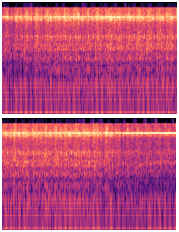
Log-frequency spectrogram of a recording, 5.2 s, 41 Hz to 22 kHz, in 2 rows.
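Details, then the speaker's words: 2.0 SOHC engine after cylinder head rebuild with six new valves following a broken timing belt on an interference engine: even, steady idle, smooth low hum, no lifter ticking or top-end noise, no leaks; engine healthy. "So, but she sounds good. No lifters, no nothing. No noise."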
